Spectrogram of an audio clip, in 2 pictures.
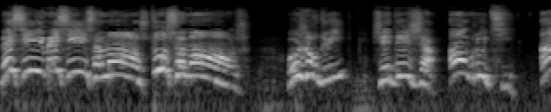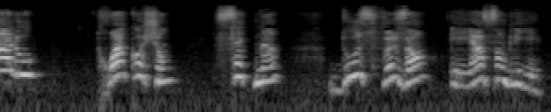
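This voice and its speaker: A woman voicing a big, greedy male ogre who booms and gloats in a storybook reading. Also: big pitch swings, slow pace, exaggerated voice. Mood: gloating. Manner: booming, gloating laughs.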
